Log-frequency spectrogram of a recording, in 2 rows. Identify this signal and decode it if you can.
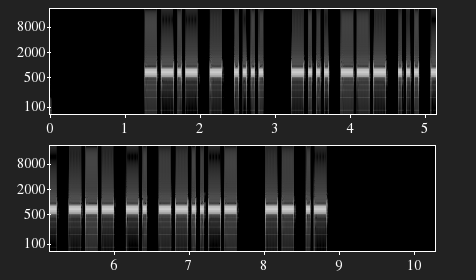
Morse code, heard as a keyed tone, about 22 wpm, 700 Hz. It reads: QTH BOSTON, MA
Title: Practice QSO - Exchange 1 - Beginning - 22wpm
